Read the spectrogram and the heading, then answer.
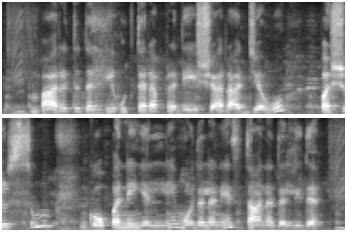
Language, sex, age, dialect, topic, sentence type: Kannada, female, 18-24, Mysore Kannada, agriculture, statement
